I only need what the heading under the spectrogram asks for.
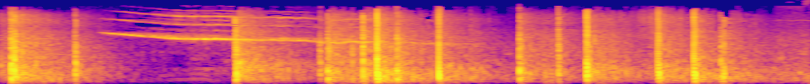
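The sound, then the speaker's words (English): A fireworks recording run through a metallic, robotic-sounding voice filter: a falling whistle near the start, then a rapid, irregular string of sharp, loud bangs and crackles. “I wonder what our fireworks clip will sound like when I drop it into my Dalek voice filter.”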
